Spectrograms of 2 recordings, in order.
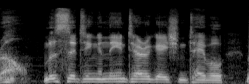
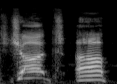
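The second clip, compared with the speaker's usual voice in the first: high, forceful, rattled command; angry outburst; 12 semitones higher than usual. Acted. Grice tries to stop Jennifer's probing about his wife, angry. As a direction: silence her by force of voice. Guard silences needling prisoner.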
